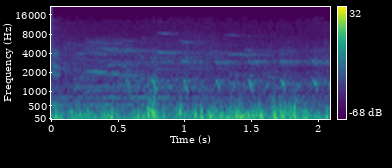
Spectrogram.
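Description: Low, uneven rumble of wind and handling on a handheld camera's microphone, with faint bird calls from waterfowl by the lake.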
